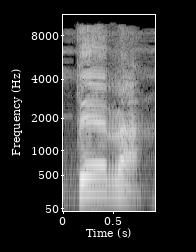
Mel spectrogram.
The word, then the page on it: tera: Kwamera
